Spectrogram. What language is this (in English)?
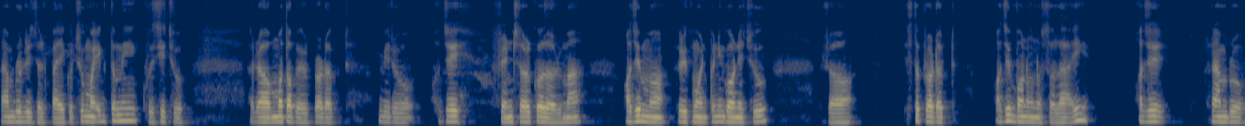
Nepali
